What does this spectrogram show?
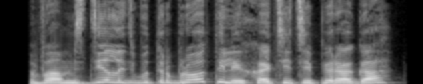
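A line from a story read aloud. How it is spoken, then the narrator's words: Loud question. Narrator (Russian): громко спросила она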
